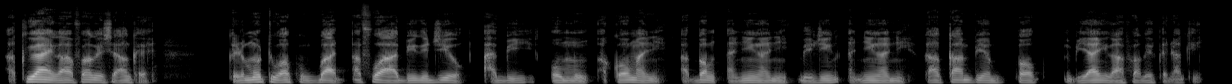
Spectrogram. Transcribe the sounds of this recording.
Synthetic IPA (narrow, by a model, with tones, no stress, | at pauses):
a̰˨ku˦a˦ɲi˨ka˨˦fa˦ki˦sa˨˦ŋ˦ke˨ | ki˨ɾi˦mo˦tu˨a˦ku˨˦ɡ͡ba˦˨t̚a˨fu˦a˨a˨bi˦ki˦d͡ʒi˦o˨a˨bi˦o˨mu˨a˨ko˦ŋa˨ɲi˨a̰˨bə˦ŋa˨ɲi˦ŋa˨ɲi˨bi˨ɾi˦ŋa˨ɲi˦ŋa˨ɲi˨ka˦˨ka˦m̩˦bʲe˦ŋ͡mk͡po˦k̚ | m̩˨bi˦a˦ɲi˨ka˨˦fa˦ki˦kə˨da˨kḭ˨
